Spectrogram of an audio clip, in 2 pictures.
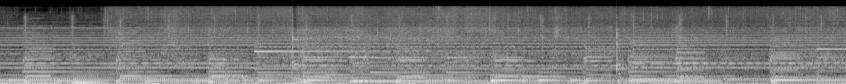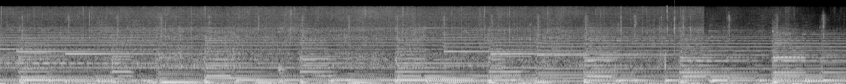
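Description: Background music over the steady sizzle of choux pastry dough being stirred and dried out in a hot saucepan. The sizzle starts about a second in and stops just before the end.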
